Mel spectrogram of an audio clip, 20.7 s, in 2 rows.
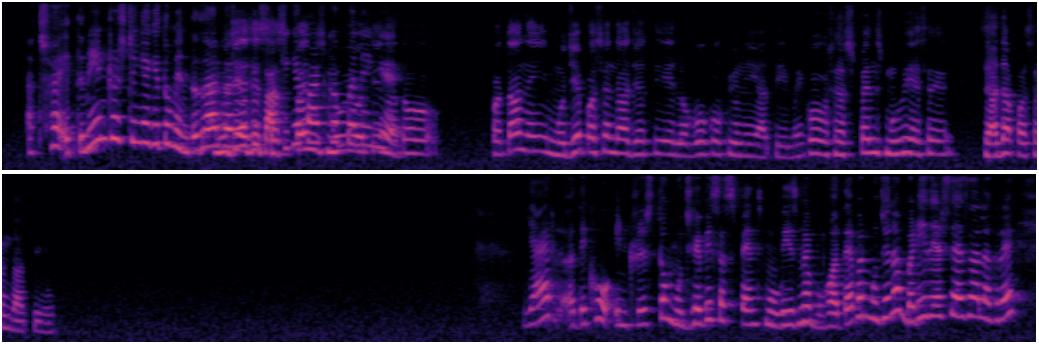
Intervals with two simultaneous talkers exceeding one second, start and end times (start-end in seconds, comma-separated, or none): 2.1-3.9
